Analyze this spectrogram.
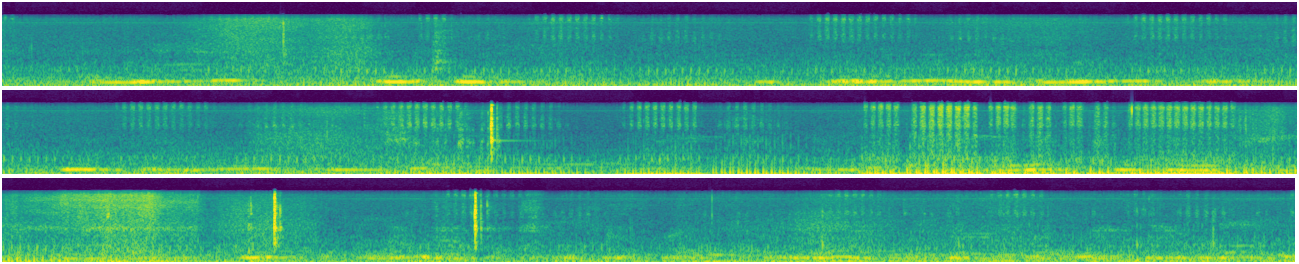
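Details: Rocco, a pet cat, purring contentedly while being patted; the low rumble pulses steadily, with faint voiced tones above it, some rustling and a few sharp clicks midway.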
